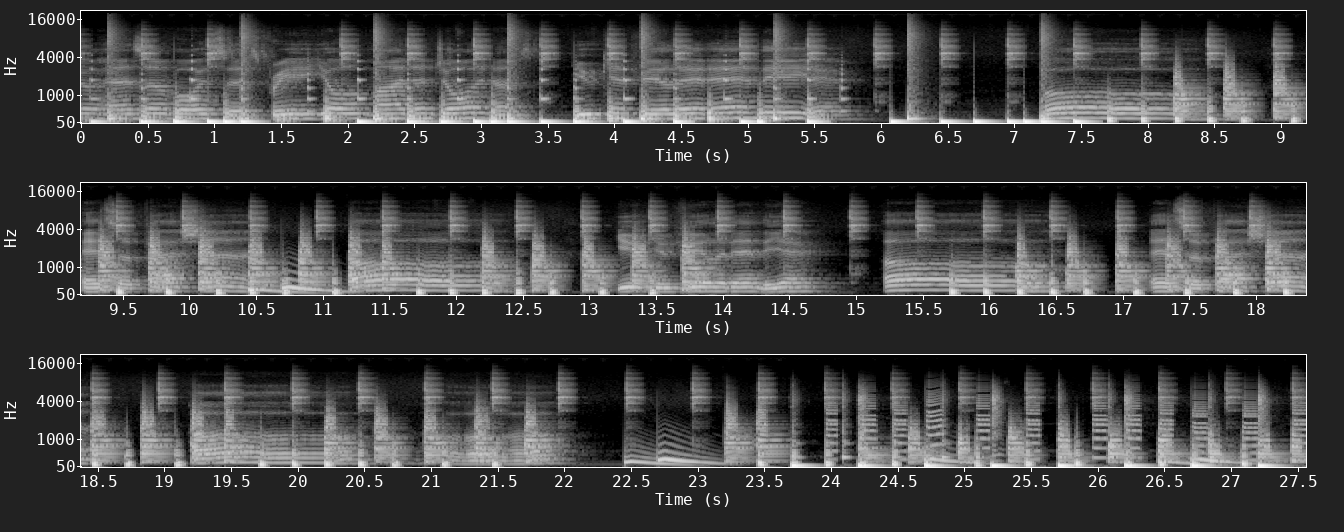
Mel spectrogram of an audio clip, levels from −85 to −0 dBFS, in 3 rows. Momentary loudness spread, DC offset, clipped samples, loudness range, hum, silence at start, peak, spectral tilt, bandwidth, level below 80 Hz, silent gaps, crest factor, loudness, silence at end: 7 LU; under 0.1%; under 0.1%; 5 LU; none; 0 s; 0 dBFS; -5 dB/octave; 14 kHz; -18 dBFS; none; 14 dB; -18 LUFS; 0 s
